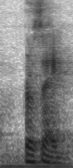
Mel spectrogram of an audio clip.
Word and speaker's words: Rosé: Men min bästa måste jag säga till Rosie. – Ja, Rosé. – Rosé, alltså Rosé. Det här med att uttala rätt. – Tänk bara på den goda rosa drycken som man dricker.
